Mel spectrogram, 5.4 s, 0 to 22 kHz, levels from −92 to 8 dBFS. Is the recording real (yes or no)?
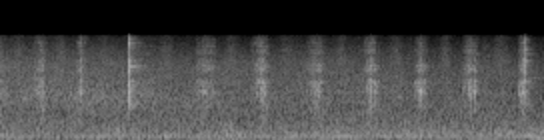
yes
